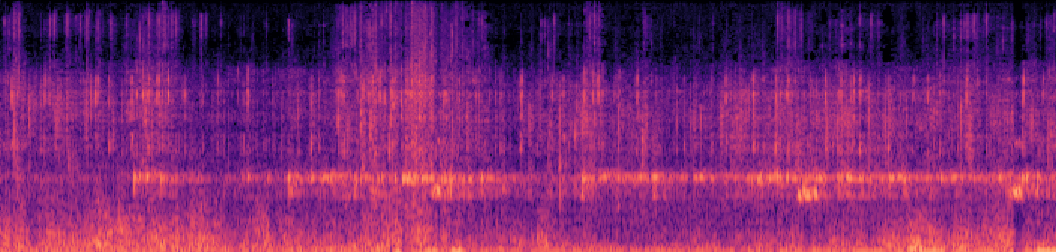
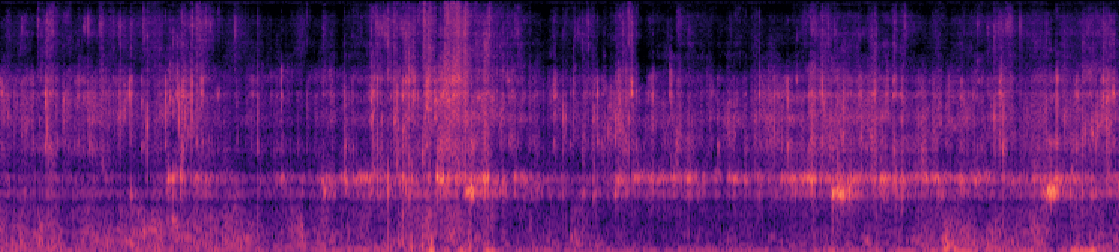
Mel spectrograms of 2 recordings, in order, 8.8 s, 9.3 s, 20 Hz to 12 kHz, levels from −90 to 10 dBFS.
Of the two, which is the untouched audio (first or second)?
first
